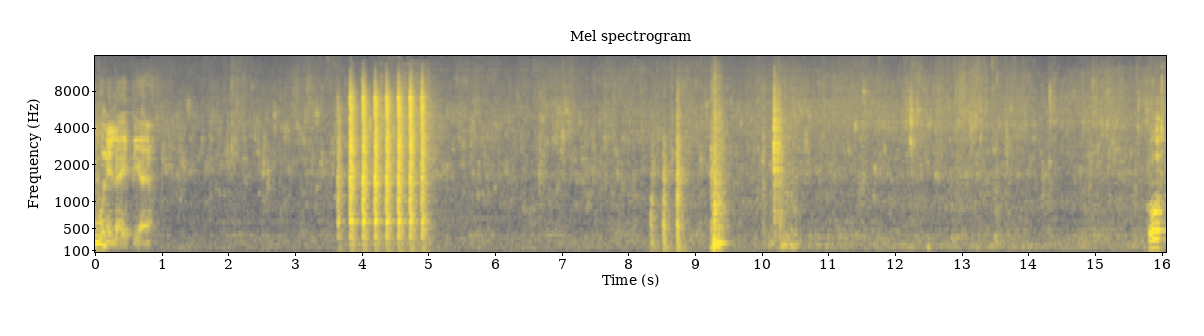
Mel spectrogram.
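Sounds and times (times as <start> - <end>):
wooden spoon knocking on metal pot: 3.6 - 5.2.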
